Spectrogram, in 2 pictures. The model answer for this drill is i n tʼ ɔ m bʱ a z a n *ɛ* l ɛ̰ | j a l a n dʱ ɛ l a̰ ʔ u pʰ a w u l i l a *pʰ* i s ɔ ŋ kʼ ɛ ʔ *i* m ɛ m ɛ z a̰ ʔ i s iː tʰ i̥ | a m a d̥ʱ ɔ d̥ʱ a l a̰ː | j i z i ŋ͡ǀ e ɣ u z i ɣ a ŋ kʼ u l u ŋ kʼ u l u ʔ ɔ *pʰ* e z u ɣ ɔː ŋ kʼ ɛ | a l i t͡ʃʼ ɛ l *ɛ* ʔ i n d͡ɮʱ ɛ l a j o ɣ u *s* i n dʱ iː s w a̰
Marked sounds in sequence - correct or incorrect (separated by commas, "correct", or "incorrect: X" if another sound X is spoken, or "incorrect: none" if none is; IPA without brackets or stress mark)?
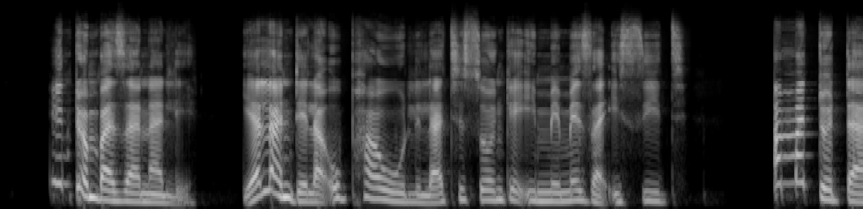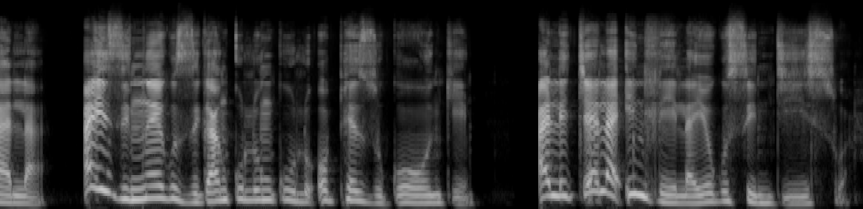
incorrect: a, incorrect: tʰ, correct, correct, incorrect: a, correct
